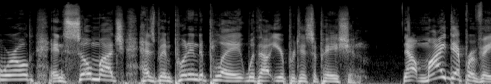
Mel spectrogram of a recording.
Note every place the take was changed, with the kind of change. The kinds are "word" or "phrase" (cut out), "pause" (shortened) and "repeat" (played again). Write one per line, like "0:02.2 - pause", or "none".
none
